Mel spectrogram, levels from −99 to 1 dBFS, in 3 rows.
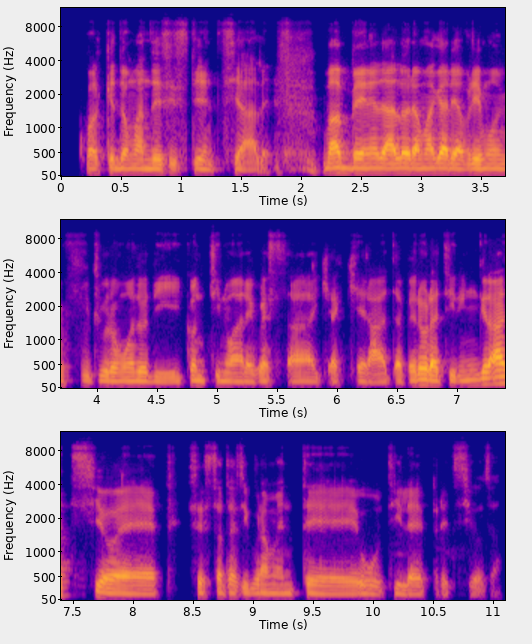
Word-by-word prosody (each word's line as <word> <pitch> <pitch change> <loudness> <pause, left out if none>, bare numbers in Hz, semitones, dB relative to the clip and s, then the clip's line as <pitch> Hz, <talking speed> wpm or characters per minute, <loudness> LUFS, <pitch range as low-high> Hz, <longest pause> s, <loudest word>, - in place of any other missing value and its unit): Qualche - - -3
domanda 90 -1 0
esistenziale. 90 -1 -4 0.4
Va 100 +1 +6
bene, 95 0 +3
dai, 100 -1 +6
allora 95 0 +6
magari 95 0 +5
avremo 95 +1 +2
in 90 0 -4
futuro 90 0 -3
modo 90 0 +1
di 85 0 -6
continuare 85 -3 -3
questa 85 +1 -4
chiacchierata. 80 - -4
Per 95 - 0
ora 105 - +7
ti 95 - -7
ringrazio 105 -1 +3
e 80 -1 +1 0.2
sei - - -6
stata - - -5
sicuramente 85 -2 -4
utile 80 -1 -5
e - - -8
preziosa. - - -16
90 Hz, 145 wpm, -26 LUFS, 85-95 Hz, 0.4 s, ora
